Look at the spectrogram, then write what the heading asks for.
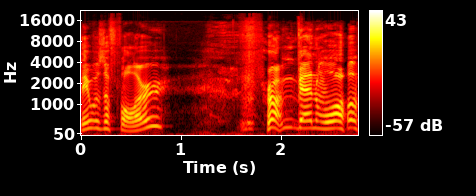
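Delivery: full Australian accent, very high-pitched. Streamer thanking a new follower on stream: full Aussie accent. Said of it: "I went full, full that Aussie, that Aussie accent".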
